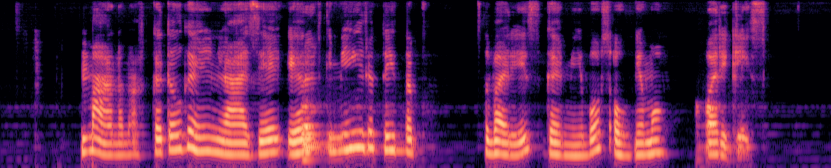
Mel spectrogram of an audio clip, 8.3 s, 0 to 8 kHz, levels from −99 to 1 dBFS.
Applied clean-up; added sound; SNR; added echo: neural mask model DeepFilterNet 3.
